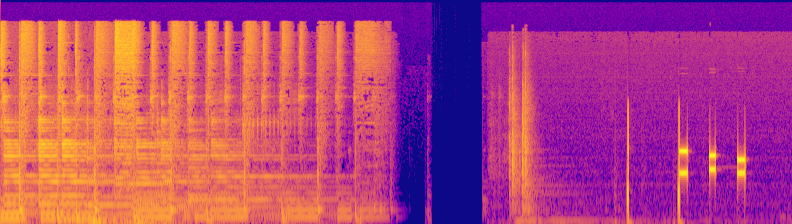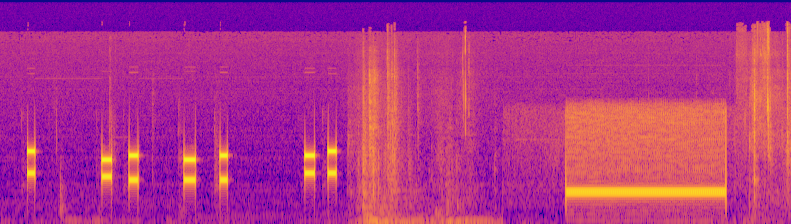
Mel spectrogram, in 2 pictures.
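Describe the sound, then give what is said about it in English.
A series of short, evenly spaced telephone keypad tones beeps out a number as a phone call is placed, followed by a steady, loud dial tone, after a brief burst of music fading out at the start. “up next is a phone call I recorded”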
